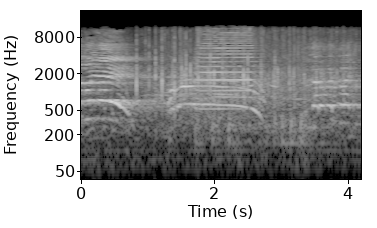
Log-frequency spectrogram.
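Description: A crowd at a patriotic outdoor rally cheers and claps for a speaker, a dense roar of voices and applause with whistles and shouts rising over it, loud and continuous throughout.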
